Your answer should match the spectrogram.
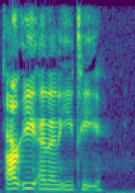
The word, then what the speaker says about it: rennet: So Renette is or Renee Renee How do you spell it? – R E N N E T. I think it's rennet. Rennet.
